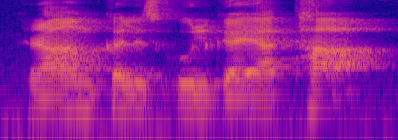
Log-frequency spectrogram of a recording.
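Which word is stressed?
था. The word था is stressed.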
